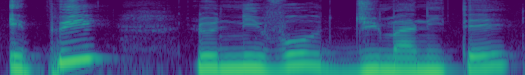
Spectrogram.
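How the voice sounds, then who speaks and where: In a high voice and at a slow pace, a young Chadian lawyer with a Chadian French accent shares his story as a casual interview guest. He's animated and performs the lines of dialogue he quotes.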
